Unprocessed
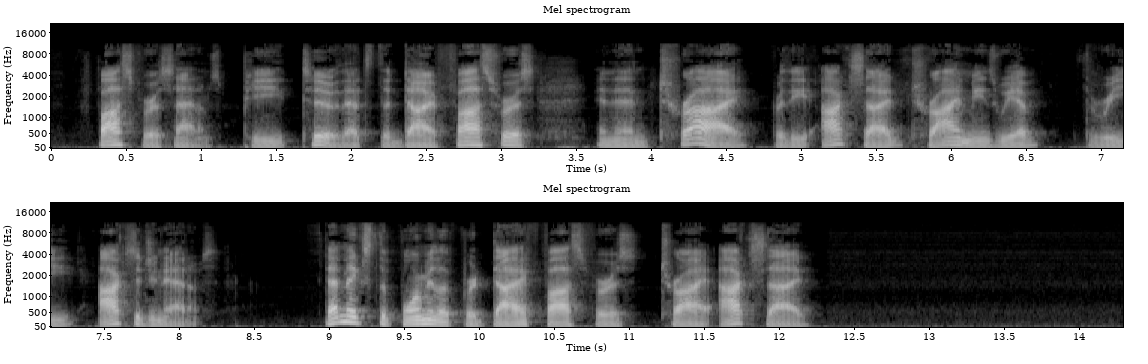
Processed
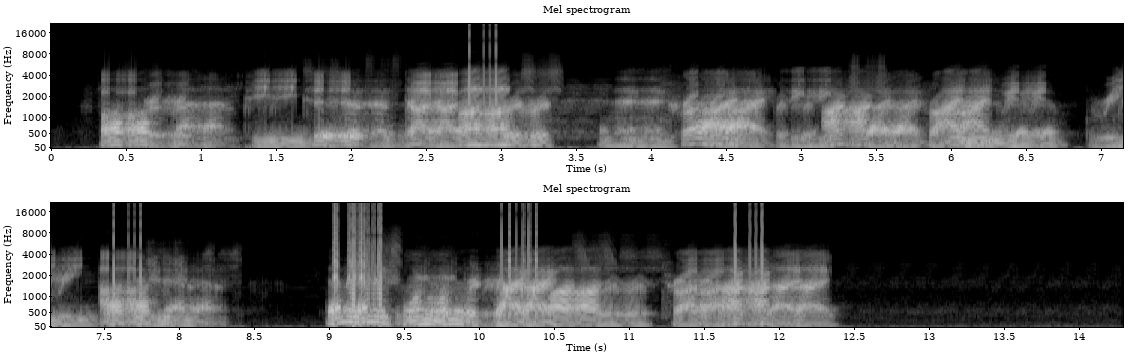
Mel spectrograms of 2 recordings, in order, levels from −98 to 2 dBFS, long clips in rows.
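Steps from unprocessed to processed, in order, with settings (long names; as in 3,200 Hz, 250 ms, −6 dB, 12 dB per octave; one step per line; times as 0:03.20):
auto-filter low-pass saw up 2.8 Hz 460–2,800 Hz
multi-voice chorus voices 2, 0.33 Hz, delay 24 ms, depth 2.2 ms
wrap-around overflow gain 11.5 dB
on a send: loudspeakers that aren't time-aligned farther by 33 metres −10 dB, 47 metres −11 dB, 61 metres −1 dB
on the sum: level −3.5 dB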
